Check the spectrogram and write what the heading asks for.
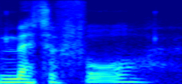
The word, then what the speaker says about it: metaphor: of meta metaphor metaphor so with that bit there you know know the number four that's basically what I'm saying I'm saying meta And then the number four. Metaphor.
